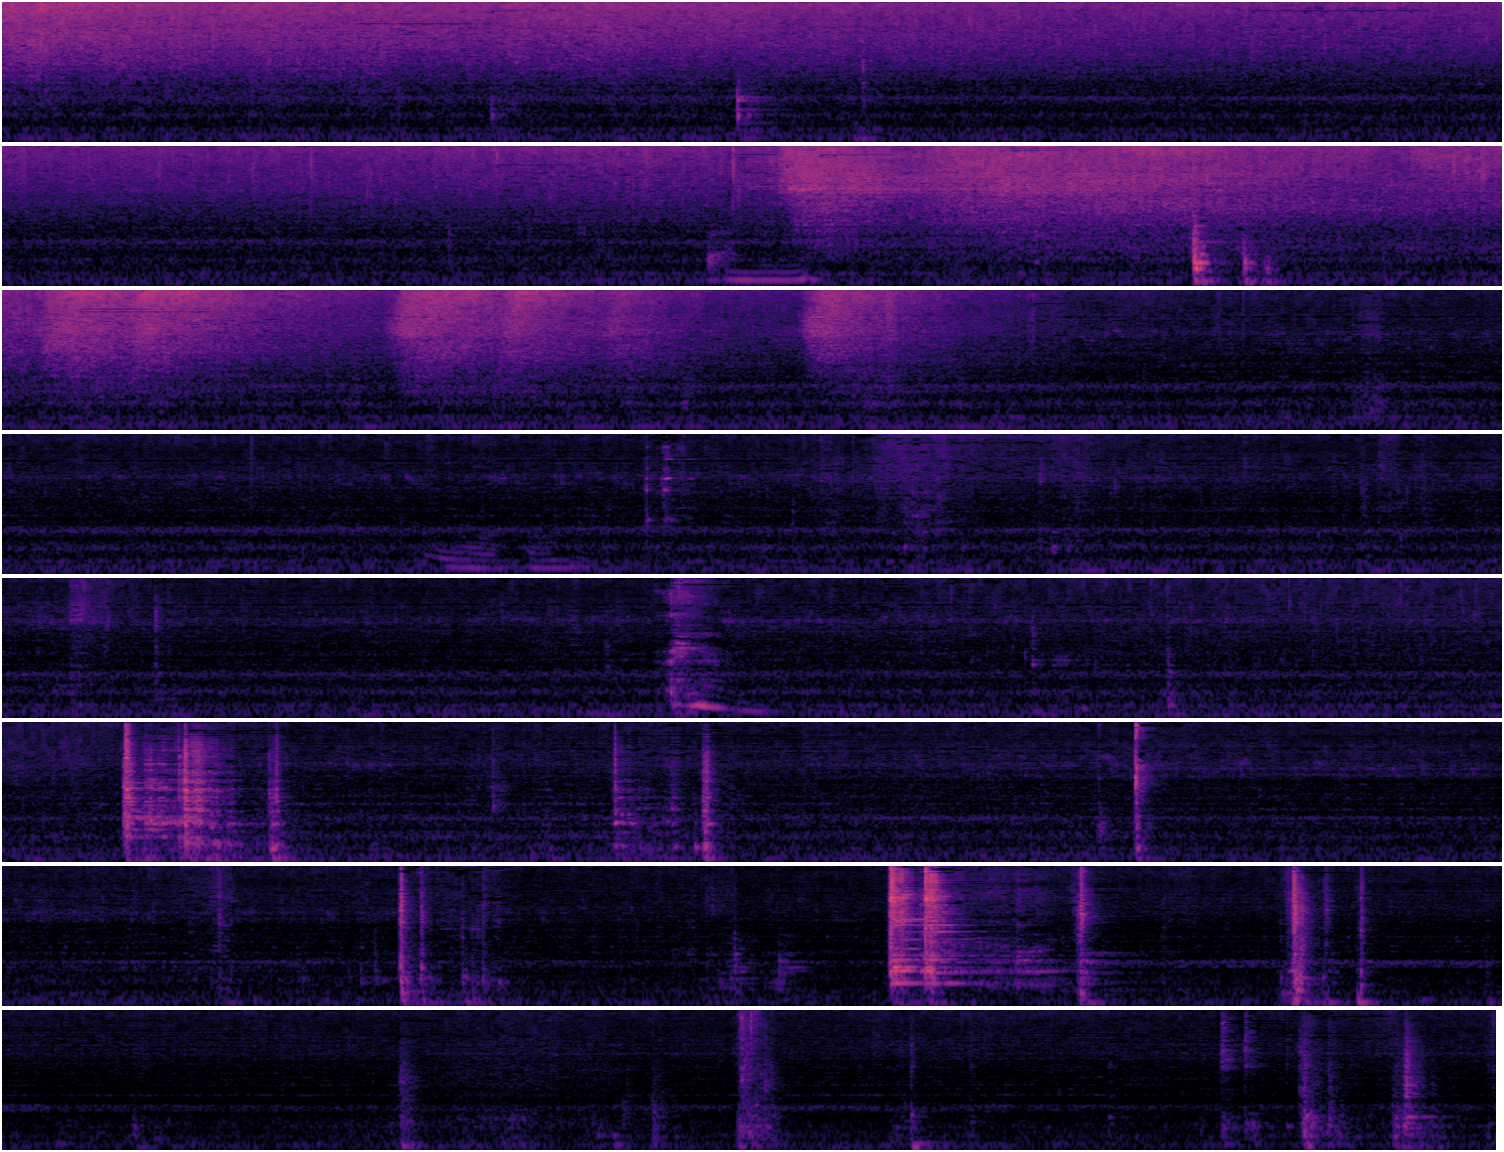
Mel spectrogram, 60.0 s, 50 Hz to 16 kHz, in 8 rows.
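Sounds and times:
spice masala simmering in oil: 0.0 - 38.1, 39.0 - 49.5, 50.7 - 55.0
spatula and lid clinking: 38.1 - 39.0, 48.8 - 50.7.

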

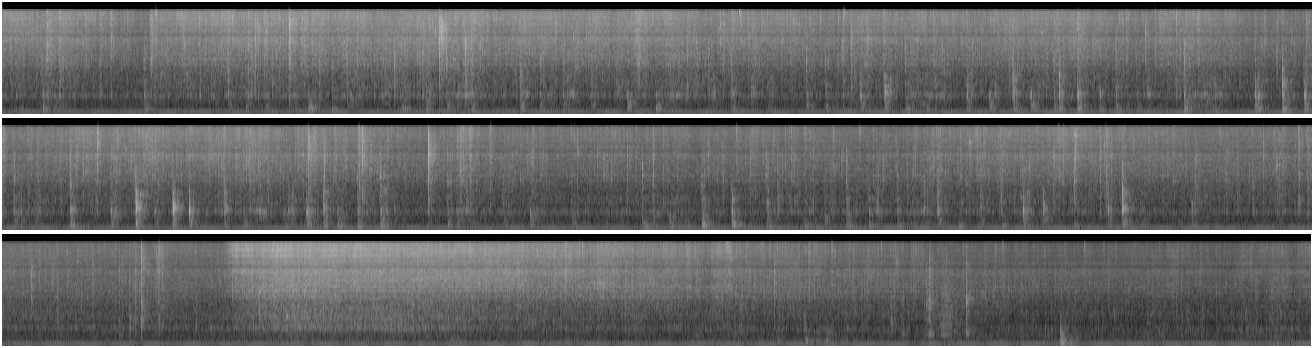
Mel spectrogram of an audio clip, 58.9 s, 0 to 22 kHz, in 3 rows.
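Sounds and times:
food frying in a pan: 0.0 - 58.9
wooden spatula scraping a pan: 3.4 - 25.7.

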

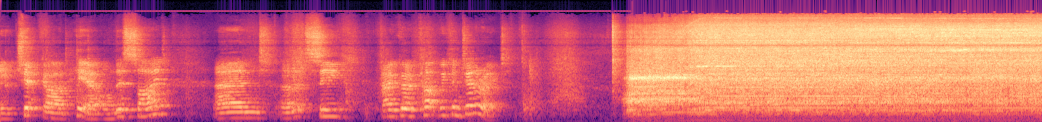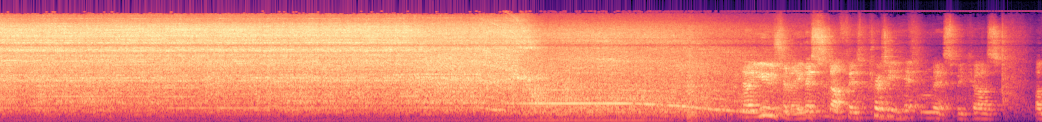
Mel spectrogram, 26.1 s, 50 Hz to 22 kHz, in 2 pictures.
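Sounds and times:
saw motor whine: 7.7 - 23.9
track saw cutting chipboard: 7.7 - 24.2.

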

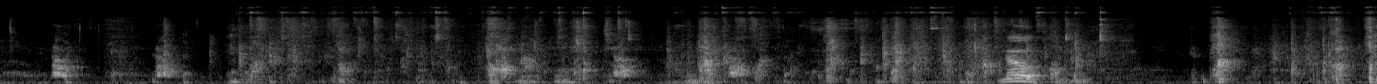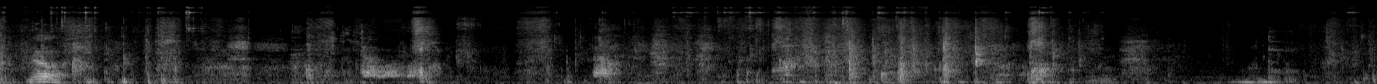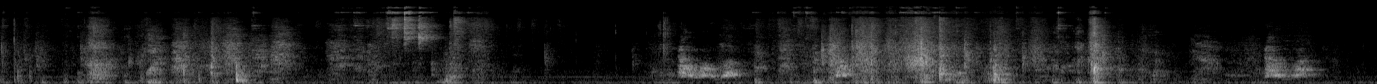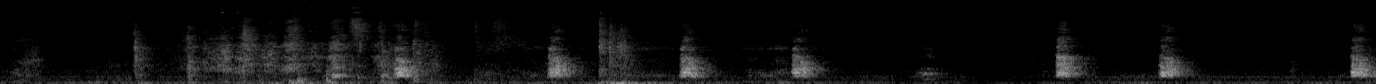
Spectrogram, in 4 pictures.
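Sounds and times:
dogs barking and yipping: 2.4 - 8.3.

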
